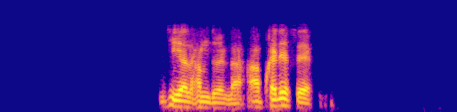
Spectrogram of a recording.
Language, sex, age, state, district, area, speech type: Urdu, male, 30-45, Bihar, Araria, rural, conversation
